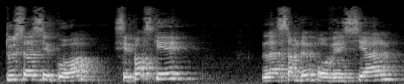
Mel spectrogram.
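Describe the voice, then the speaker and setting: A Congolese man from Kasaï-Central, DR Congo, comments on provincial politics in an interview, speaking in a Congolese French accent. His high-pitched voice is unhurried, and his formal, earnest delivery often repeats key phrases and hesitates. The room is echoey.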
